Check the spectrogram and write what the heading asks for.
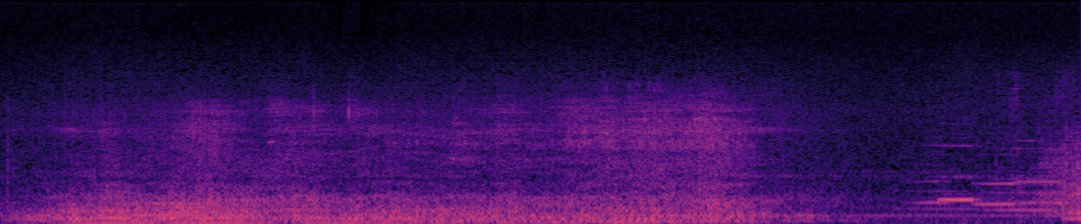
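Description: City street traffic: a rumble of car engines that starts abruptly and fades away about eight seconds in.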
